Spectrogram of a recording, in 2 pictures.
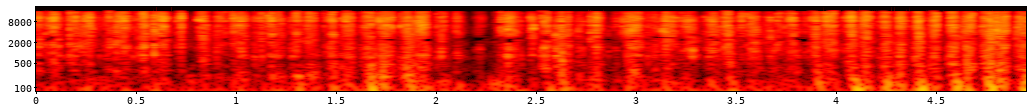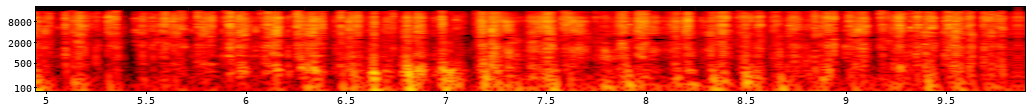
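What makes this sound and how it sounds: Fingertips and nails quickly tap and scratch along the rims of a stack of hand-sized, hollow, lightweight yellow and pale green plastic discs with round holes. A dense, continuous stream of rapid, bright plastic clicks and scratchy ticks fills the clip, with almost no low end and each tap dying away almost instantly.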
